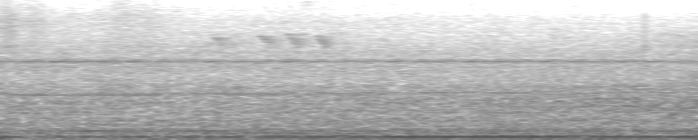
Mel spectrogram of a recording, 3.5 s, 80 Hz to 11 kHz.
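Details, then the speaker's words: Truck after repair of an 8-year engine knock and low oil pressure problem: steady low idle hum with no tapping or knocking; oil pressure now just below 40 at idle, about 60 driving. "It goes a little bit below 40 on idle, and when I drive it, it goes around over here around 60. But there's no more knocking."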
